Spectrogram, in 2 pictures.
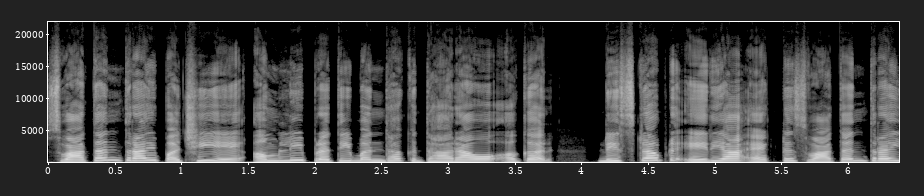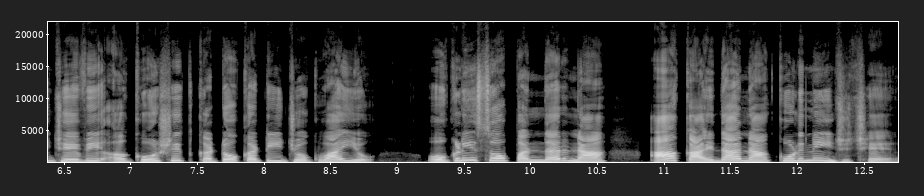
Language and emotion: Gujarati, neutral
